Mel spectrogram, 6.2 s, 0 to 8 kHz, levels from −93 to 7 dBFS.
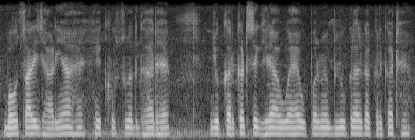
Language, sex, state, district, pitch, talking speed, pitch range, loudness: Hindi, male, Jharkhand, Deoghar, 140 Hz, 200 wpm, 135-140 Hz, -19 LUFS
